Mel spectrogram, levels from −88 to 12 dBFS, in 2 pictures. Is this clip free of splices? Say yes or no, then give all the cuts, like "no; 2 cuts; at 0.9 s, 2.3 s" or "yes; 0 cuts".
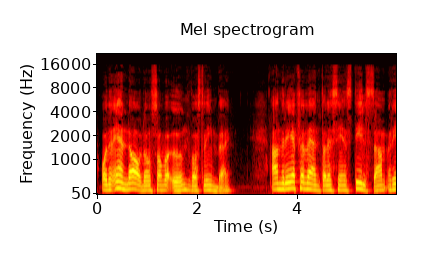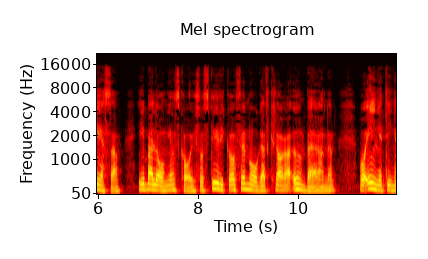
yes; 0 cuts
